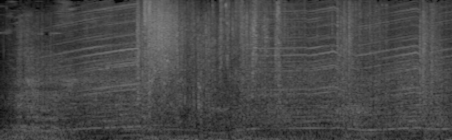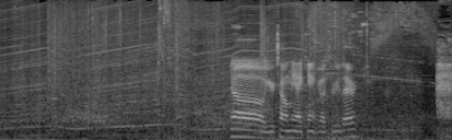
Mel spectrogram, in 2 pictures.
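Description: A car engine roars and revs steadily.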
